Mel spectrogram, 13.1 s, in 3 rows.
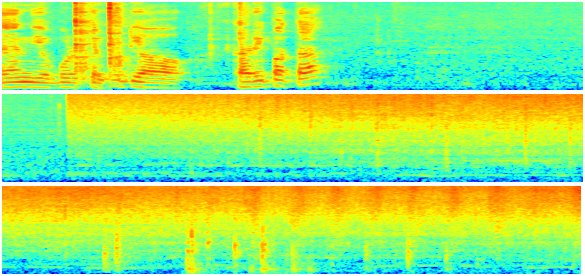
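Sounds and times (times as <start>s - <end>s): onion frying in hot oil: 4.8s - 13.0s.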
